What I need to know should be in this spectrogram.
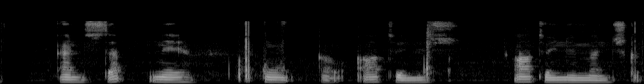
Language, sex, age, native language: Icelandic, male, 15, Icelandic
